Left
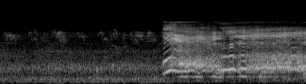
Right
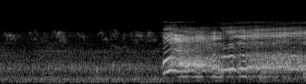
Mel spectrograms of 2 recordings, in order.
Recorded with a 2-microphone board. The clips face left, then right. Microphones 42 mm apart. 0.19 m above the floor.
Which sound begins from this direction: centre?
A scream, at 1.6 s.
